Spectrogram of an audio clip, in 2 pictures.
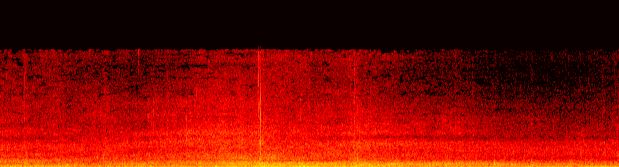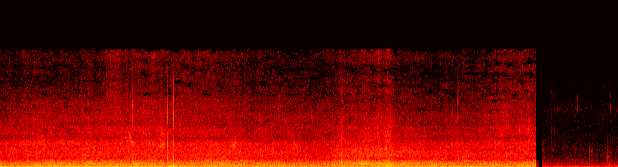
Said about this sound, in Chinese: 鸟叫声和海浪声好美啊！我是一个喜欢记录声音的人。这个时候，偷偷从包里把手机拿出来，打开了语音备忘录，又悄悄地放回去。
